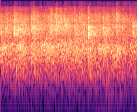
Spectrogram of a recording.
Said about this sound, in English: Could we give our mayor another arousing hand of applause,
